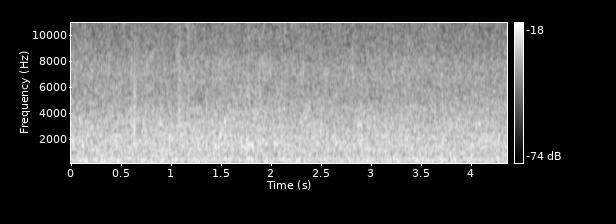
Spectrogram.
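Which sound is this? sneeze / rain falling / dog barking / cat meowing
rain falling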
